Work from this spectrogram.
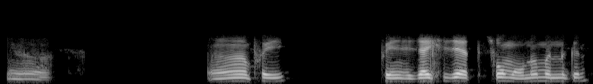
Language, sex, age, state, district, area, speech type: Bodo, male, 45-60, Assam, Udalguri, rural, conversation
